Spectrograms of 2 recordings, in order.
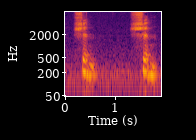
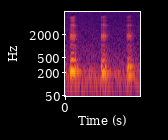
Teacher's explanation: the T here is a stop which means it's going to stop the sound it's going to be an Abrupt short the end sound n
